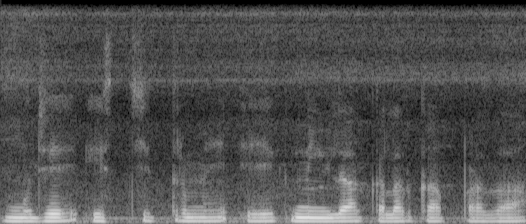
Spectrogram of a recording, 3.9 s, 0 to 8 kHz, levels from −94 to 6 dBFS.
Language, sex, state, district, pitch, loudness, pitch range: Hindi, male, Madhya Pradesh, Katni, 120 Hz, -17 LUFS, 120-125 Hz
